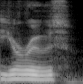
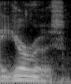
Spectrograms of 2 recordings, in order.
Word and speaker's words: Uruz: here i calculated the urus that's why i keep meaning to say urus i'm going to try to stick with that hopefully that's the way to pronounce it the urus is i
